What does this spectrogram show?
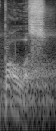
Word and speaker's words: Паллас: целом выступил пётр симон паллас правильное ударение на первый слог так говорят немцы для нашего уха это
